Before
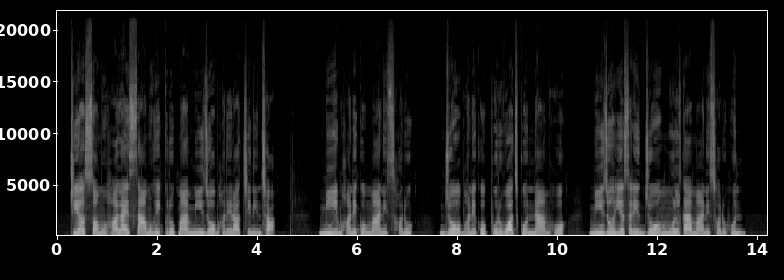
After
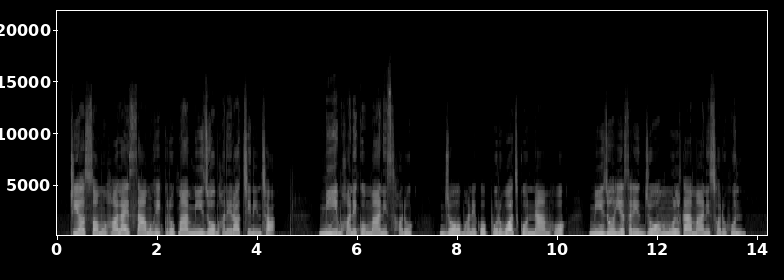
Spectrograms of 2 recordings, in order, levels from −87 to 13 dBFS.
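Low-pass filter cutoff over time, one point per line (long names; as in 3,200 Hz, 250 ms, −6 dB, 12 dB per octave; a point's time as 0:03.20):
4,800 Hz
from 0:02.36 8,600 Hz
from 0:03.87 4,300 Hz
from 0:05.30 11,000 Hz
from 0:06.68 4,200 Hz
from 0:07.84 1,900 Hz
from 0:08.75 4,000 Hz
from 0:12.66 6,900 Hz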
